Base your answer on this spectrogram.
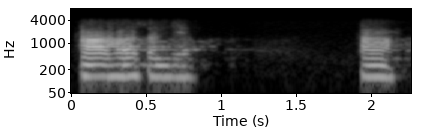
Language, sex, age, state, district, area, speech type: Sindhi, male, 18-30, Rajasthan, Ajmer, urban, conversation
